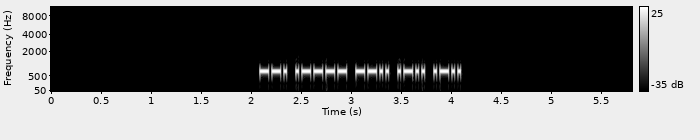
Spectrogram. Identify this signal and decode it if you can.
Morse code, heard as a keyed tone, about 40 wpm, 700 Hz. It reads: G1ZLL
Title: DXCC-100 Call Signs - 5 Characters - Repeated 3x - 40wpm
